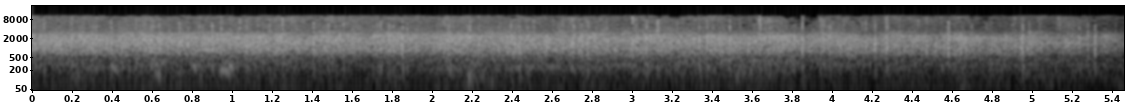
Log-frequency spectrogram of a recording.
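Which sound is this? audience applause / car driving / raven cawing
audience applause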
